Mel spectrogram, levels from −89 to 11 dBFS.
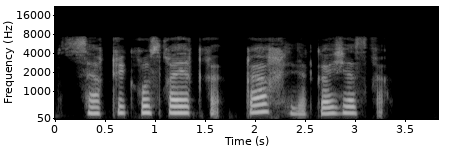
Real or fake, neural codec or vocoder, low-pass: fake; codec, 16 kHz, 16 kbps, FreqCodec, smaller model; 7.2 kHz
